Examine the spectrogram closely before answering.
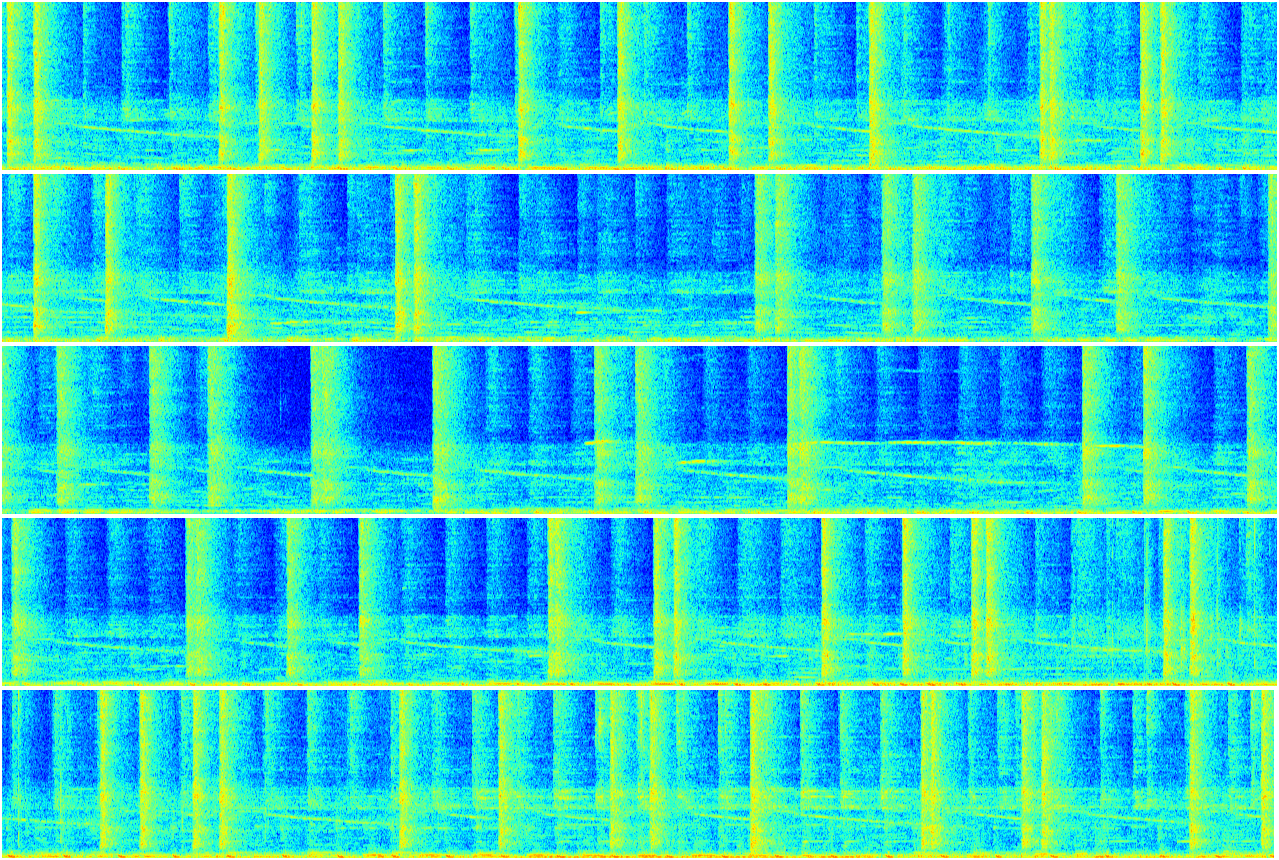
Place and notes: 淡水福佑宮, New Taipei City - Walking in the temple
Walking in the temple, Firecrackers sound, temple fair
New Taipei City, Taiwan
